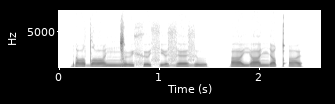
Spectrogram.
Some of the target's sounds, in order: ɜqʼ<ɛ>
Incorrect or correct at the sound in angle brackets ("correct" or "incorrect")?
correct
